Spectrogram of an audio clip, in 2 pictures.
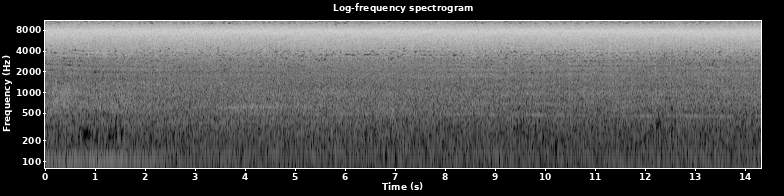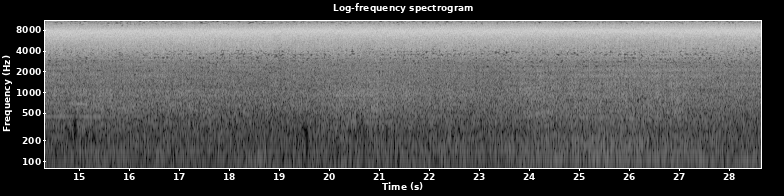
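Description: Hose nozzle spraying a steady jet of water into a shallow plastic tub of water: a constant, high hiss.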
